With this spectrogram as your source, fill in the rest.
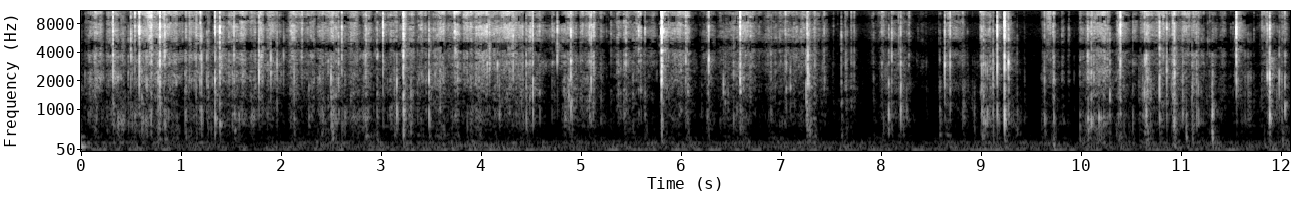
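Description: Origami paper creased and folded for koi fish scales, a string of soft crinkles and crisp paper rustles at close range, quiet and irregular, no talk.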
